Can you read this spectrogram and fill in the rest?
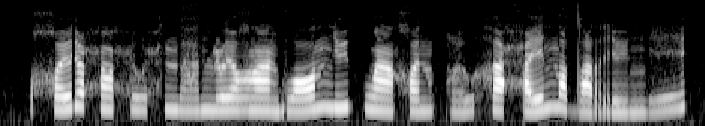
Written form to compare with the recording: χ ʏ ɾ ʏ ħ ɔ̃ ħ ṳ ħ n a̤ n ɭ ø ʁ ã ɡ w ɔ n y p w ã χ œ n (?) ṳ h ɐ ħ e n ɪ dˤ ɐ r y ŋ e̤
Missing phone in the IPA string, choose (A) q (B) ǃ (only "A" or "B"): A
